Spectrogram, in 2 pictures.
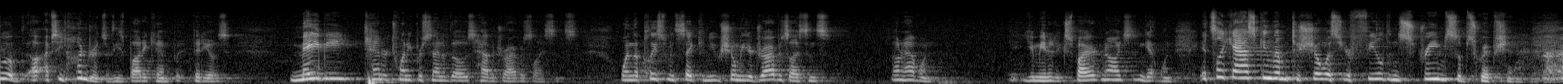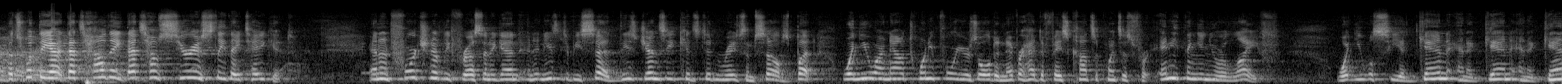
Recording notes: Give the keynote speech at the Holiday Dinner for the American Freedom Alliance. Unscripted speech.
